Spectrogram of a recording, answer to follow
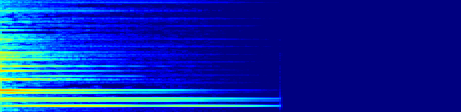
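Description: Notification-bell sound effect: a single bell ding with several clear tones that rings out and fades away by about a second and a half in.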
